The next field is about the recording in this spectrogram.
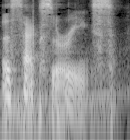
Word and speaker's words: accessories: 我们今天用的是复数形态，是后面去掉 y 加上 i e s 变成 accessories。 accessories，记住那个两个 c 发音都是不一样的哦，一个是发 k，一个是发 s，但是都是清音哦。 accessories。 Number nine，generic，generic，通用的 generic。 Number 10, statement. Statement, S-T-A-T-E-M-E-N-T, statement.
